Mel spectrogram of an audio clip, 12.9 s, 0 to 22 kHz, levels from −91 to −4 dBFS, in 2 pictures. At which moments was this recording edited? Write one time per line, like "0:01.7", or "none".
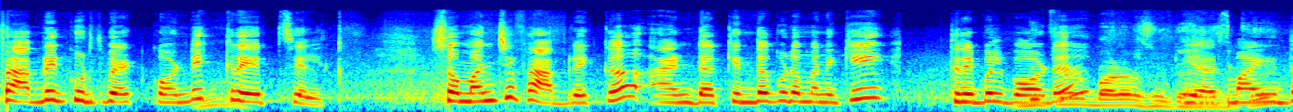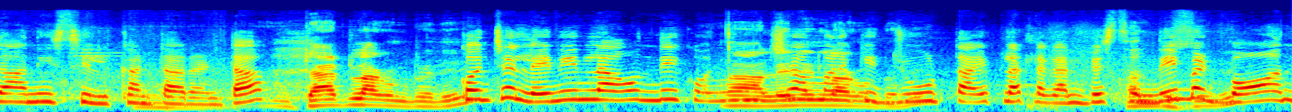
0:04.6
0:06.1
